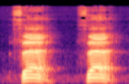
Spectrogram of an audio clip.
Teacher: fa hujung gigi atas dengan batni syaffah, perut bibir bawah ni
